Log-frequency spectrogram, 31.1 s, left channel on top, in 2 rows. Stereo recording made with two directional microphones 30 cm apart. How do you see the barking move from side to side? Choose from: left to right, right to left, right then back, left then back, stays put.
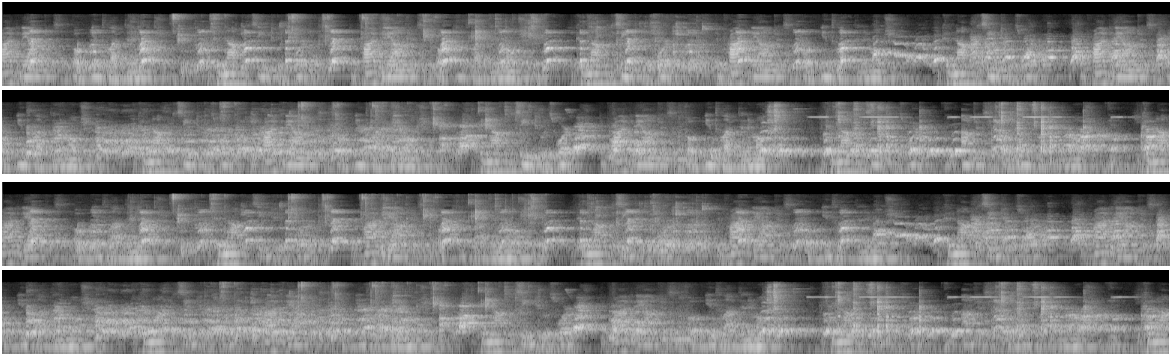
right then back.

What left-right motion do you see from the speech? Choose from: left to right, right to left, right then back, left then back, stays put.
stays put.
